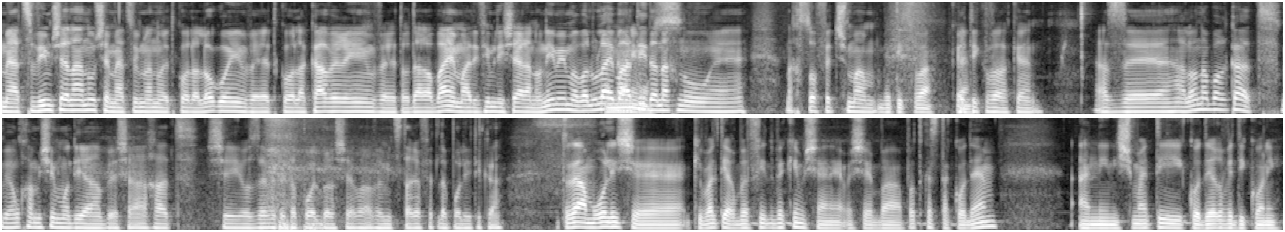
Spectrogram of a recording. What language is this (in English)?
Hebrew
